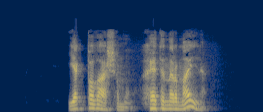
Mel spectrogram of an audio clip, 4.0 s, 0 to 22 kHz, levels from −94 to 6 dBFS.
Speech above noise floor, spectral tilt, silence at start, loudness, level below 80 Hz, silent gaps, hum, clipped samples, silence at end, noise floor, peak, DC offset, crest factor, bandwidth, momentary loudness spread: 51 dB; -6 dB/octave; 1.05 s; -17 LUFS; -56 dBFS; none; none; under 0.1%; 0.9 s; -69 dBFS; 0 dBFS; under 0.1%; 20 dB; 7.6 kHz; 15 LU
